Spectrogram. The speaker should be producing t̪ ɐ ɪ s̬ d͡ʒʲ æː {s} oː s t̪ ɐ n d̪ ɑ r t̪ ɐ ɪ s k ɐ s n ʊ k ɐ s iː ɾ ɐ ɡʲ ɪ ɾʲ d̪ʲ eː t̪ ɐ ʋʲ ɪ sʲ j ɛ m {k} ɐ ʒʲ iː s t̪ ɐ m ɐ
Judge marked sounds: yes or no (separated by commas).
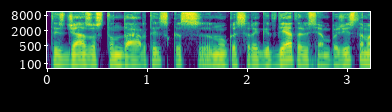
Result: no, no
